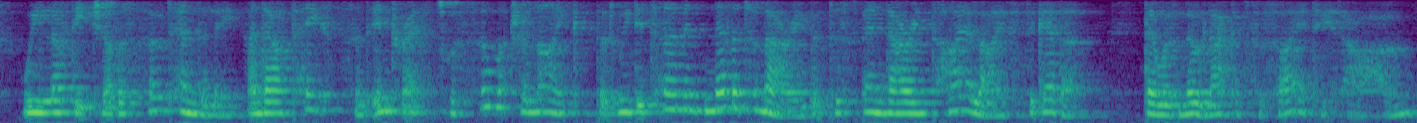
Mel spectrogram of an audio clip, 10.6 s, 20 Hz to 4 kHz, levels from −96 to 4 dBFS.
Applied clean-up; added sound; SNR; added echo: none; none; none; reverberation time 0.7 s.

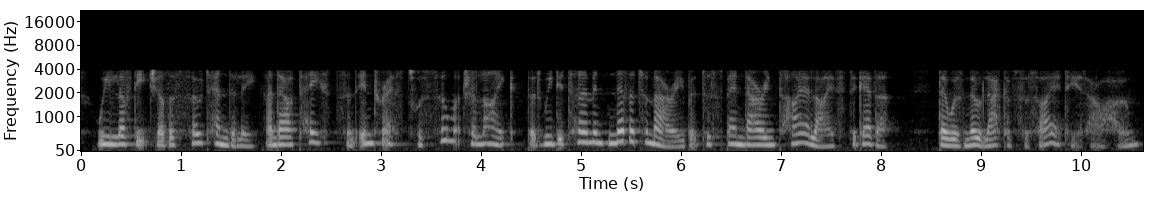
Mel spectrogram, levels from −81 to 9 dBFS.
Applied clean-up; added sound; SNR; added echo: none; none; none; none.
